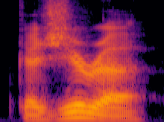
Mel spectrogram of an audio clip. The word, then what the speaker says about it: Gojira: And I guess it was his decision, Watanabe's decision, to say Gajira instead of Godzilla, which also sounds, when you say it like very affected, sounds pretty close to Godzilla anyway.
